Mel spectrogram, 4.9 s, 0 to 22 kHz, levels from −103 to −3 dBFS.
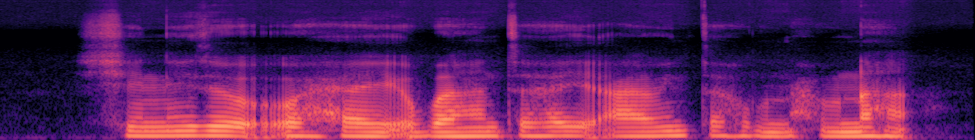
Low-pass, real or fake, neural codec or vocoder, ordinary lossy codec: none; real; none; none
